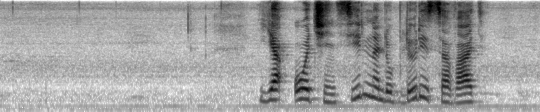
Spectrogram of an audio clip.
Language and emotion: Russian, positive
